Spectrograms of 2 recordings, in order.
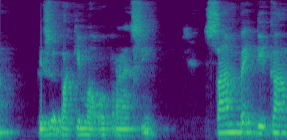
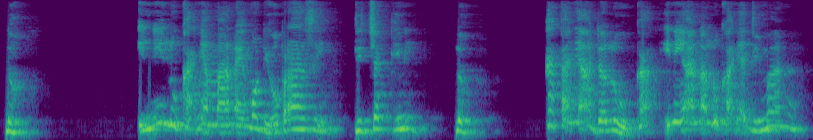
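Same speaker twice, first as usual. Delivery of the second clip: higher, puzzled exclamations; surprised doctor; 10 semitones higher than usual. Retold or imitated. Doctor amazed the wound is gone, higher surprised voice. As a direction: sound baffled at the missing wound. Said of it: "dokternya kaget".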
